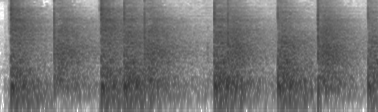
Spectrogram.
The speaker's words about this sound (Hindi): ये आवाज़ें इंडिया के शहर दिल्ली में दिवाली के मौके पर चलाए जाने वाले पटाखों और आतिशबाजी की है।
